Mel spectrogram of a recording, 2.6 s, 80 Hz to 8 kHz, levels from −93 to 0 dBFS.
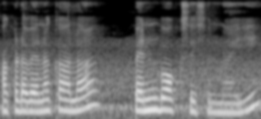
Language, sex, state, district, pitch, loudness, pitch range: Telugu, female, Andhra Pradesh, Chittoor, 230 Hz, -16 LUFS, 215-250 Hz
